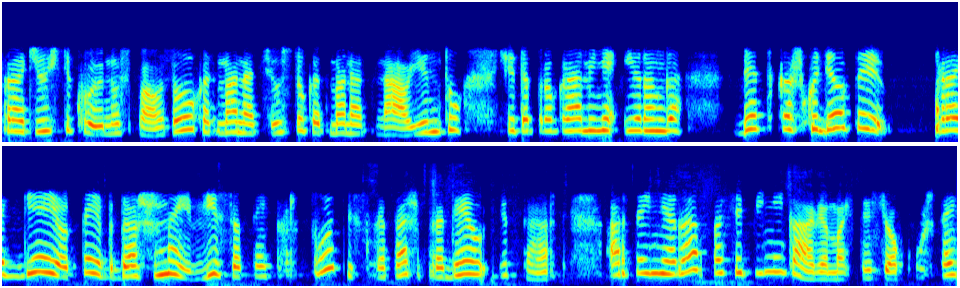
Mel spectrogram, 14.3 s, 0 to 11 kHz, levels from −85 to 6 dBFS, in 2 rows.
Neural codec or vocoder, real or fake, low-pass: codec, 16 kHz, 4 kbps, X-Codec, HuBERT features, trained on general audio; fake; 7.2 kHz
